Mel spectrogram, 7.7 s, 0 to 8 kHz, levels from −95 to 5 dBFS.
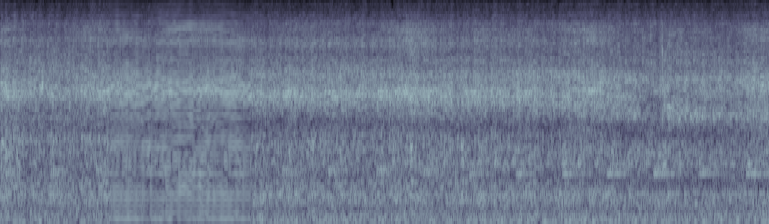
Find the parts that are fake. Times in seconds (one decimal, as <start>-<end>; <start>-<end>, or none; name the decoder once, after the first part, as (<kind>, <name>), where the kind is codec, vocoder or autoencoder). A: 1.1-2.5 (vocoder, HiFi-GAN)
